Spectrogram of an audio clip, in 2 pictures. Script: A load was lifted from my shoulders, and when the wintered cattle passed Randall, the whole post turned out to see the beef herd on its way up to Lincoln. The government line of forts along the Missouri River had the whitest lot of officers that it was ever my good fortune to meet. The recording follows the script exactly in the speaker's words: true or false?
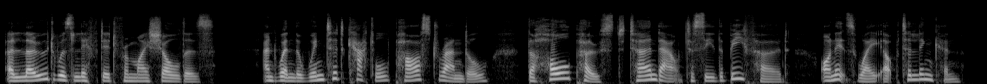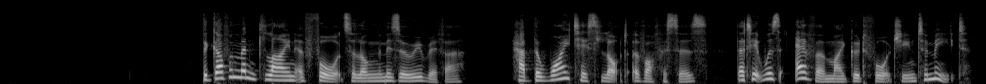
true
